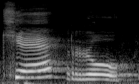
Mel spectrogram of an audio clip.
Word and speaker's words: quero: Quero. Então, quando eu falo a palavra quero, é como se o U não estivesse sendo pronunciado, estivesse só o Q e o E ali.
